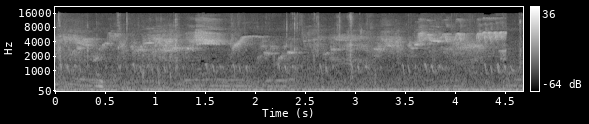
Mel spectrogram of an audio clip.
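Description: Birds chirping over and over in quick high-pitched calls, with scattered faint clicks of someone chewing close by.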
